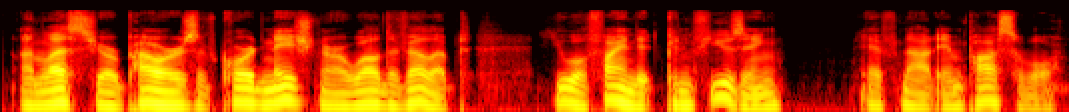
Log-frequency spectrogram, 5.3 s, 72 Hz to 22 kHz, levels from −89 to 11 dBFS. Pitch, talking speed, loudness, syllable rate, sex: 105 Hz, 180 wpm, -19 LUFS, 6.5 syllables/s, male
